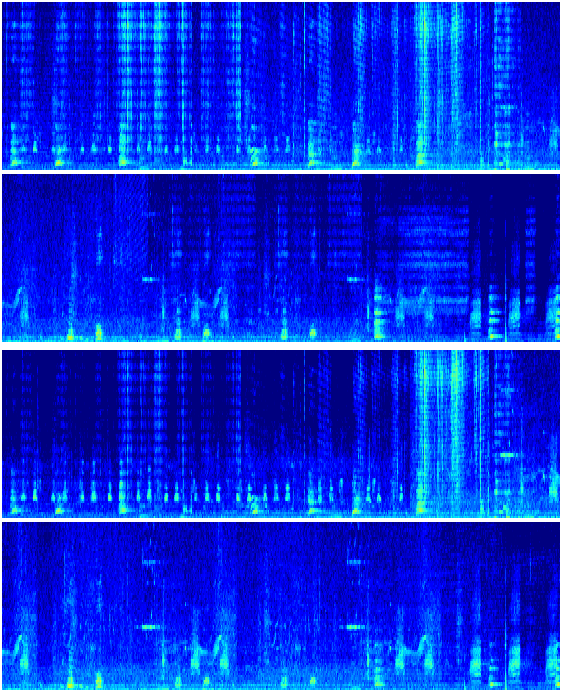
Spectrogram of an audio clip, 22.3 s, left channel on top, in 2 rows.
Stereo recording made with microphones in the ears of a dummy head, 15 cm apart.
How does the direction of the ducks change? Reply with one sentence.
You can hear the ducks stay in one place.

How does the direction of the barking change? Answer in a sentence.
You can hear the barking move from left to right and back again.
